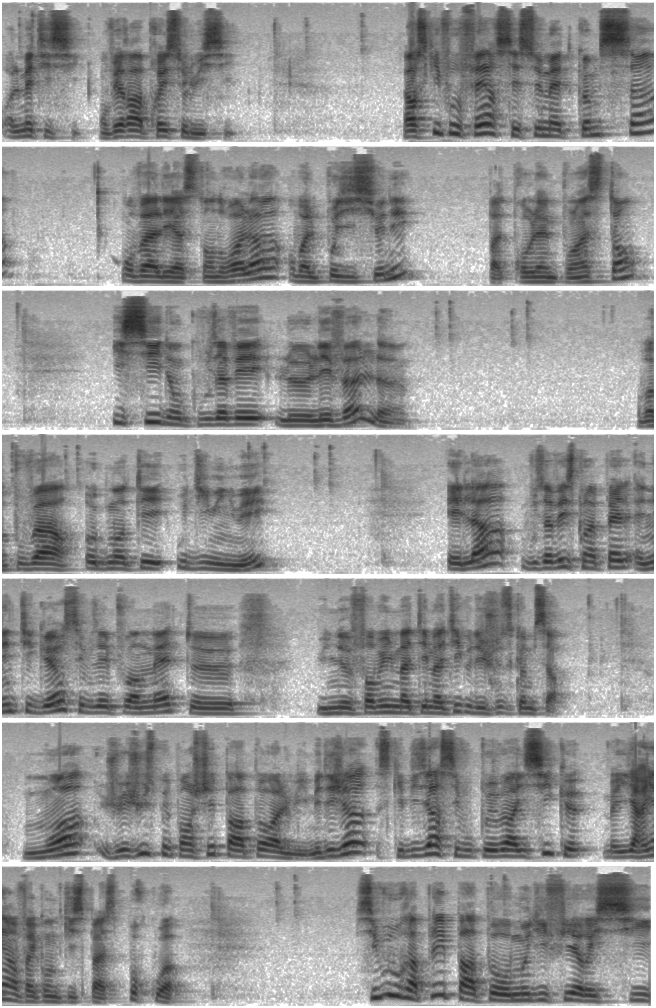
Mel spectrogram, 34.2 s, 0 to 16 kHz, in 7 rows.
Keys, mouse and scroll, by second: 3.6-6.3 scroll up 7, 7.5 click, 13.1-27.4 drag, 27.4 middle click, 28.3-29.0 scroll up 4, 29.0-30.3 scroll down 2.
